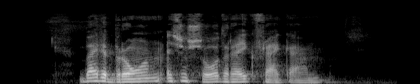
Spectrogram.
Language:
Western Frisian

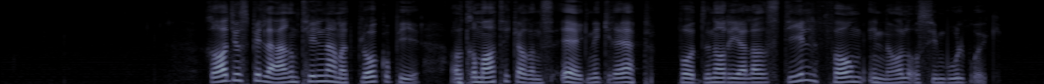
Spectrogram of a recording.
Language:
Norwegian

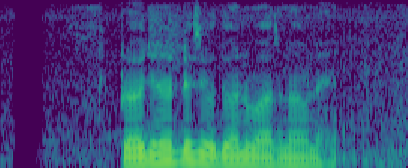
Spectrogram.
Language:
Sinhala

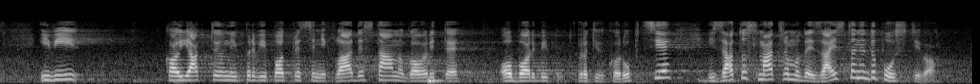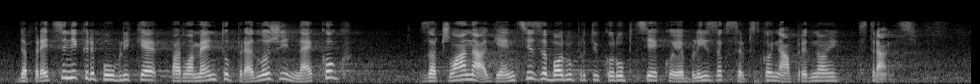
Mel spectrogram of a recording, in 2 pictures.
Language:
Serbian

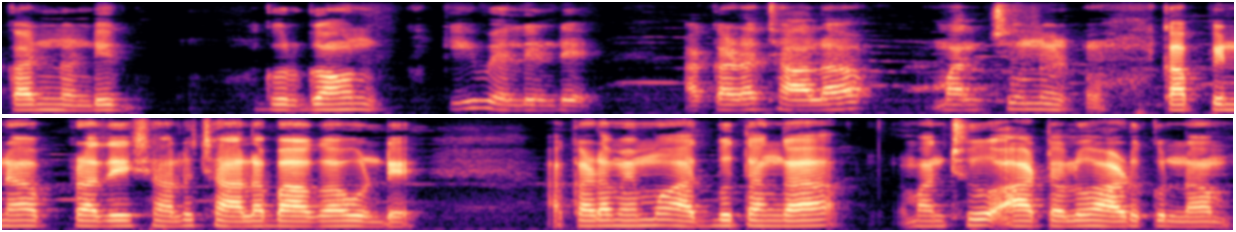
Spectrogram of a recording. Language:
Telugu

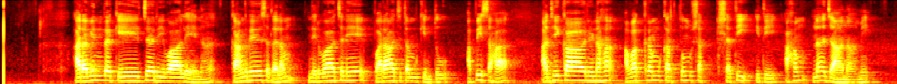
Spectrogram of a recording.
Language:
Sanskrit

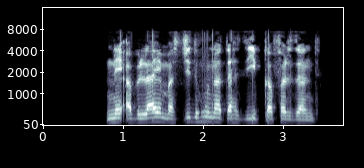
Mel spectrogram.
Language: Urdu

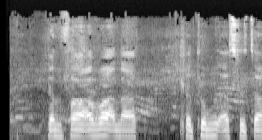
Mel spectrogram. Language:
Hakha Chin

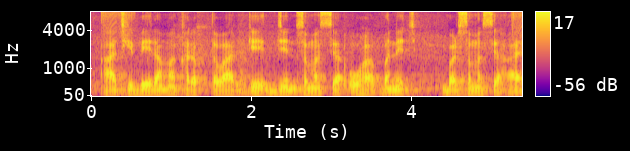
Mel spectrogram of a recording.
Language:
Chhattisgarhi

